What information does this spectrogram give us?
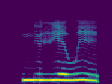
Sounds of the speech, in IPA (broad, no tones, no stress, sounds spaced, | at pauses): mʲ ə˞ vʲ ɛ w ɪ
